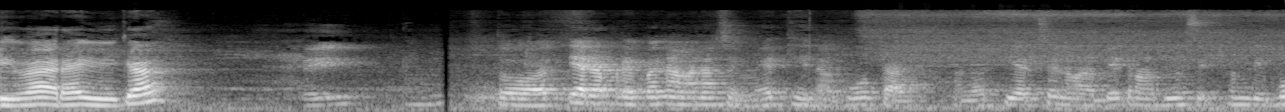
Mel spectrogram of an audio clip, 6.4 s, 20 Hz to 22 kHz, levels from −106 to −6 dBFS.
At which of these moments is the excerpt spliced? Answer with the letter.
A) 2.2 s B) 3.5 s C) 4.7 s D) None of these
A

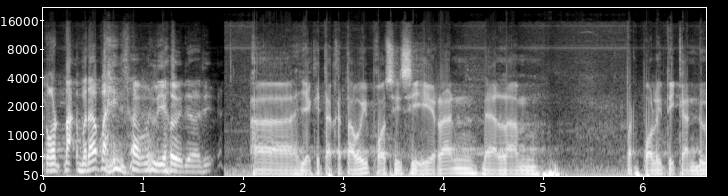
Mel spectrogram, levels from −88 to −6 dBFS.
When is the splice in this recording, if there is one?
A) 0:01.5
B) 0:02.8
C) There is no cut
A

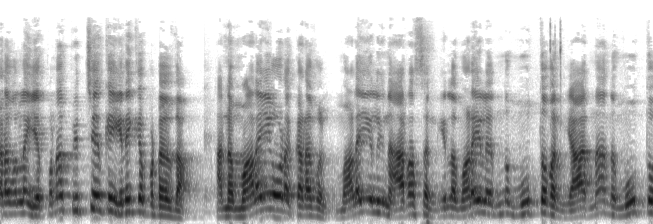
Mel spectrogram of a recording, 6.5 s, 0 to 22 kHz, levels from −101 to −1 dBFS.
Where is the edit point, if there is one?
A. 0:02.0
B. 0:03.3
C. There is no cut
A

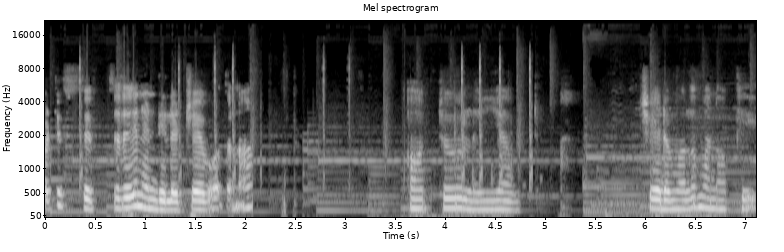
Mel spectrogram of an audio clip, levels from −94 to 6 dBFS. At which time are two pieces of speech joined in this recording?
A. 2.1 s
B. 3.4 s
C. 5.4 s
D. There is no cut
D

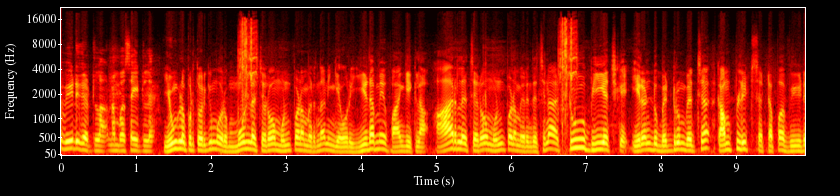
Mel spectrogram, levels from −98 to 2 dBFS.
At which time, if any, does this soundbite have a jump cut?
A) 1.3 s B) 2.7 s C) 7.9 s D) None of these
A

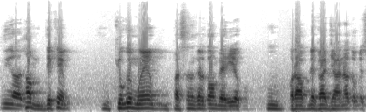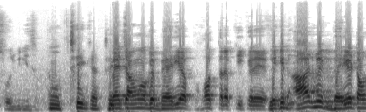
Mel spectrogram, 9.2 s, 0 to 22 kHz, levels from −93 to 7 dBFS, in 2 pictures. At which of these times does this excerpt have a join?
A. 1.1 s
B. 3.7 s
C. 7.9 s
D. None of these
C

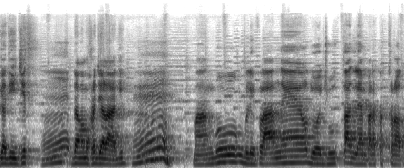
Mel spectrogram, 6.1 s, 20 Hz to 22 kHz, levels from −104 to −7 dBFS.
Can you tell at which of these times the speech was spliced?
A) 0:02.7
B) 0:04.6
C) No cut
A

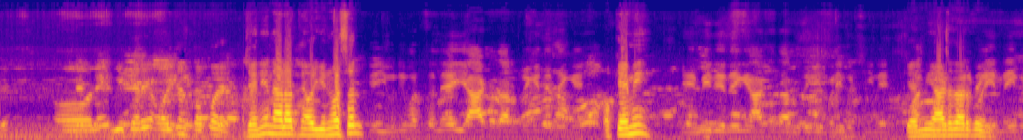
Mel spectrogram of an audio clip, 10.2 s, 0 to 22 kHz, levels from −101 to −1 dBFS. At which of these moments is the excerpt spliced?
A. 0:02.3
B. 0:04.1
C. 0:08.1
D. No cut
A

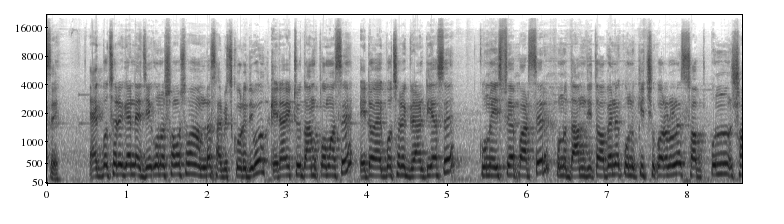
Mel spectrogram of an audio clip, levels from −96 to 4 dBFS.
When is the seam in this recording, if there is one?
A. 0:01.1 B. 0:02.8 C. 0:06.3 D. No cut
B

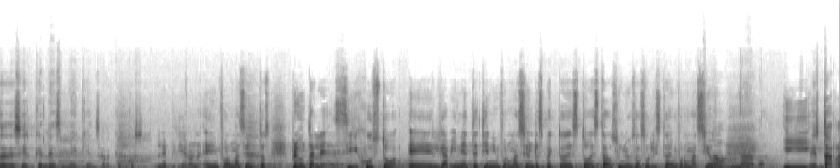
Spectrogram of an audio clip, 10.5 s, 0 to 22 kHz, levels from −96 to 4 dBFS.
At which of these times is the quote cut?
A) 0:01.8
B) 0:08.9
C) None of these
A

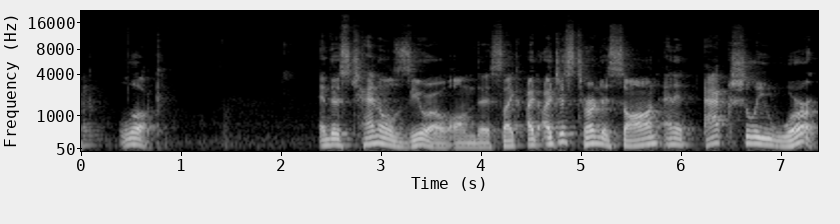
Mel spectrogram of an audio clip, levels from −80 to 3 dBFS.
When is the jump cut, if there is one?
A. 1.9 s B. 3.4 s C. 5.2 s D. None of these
D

